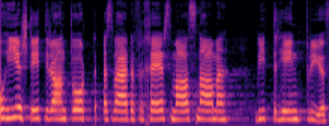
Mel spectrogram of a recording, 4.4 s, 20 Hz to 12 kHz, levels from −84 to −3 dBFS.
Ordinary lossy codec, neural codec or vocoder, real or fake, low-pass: none; none; real; none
